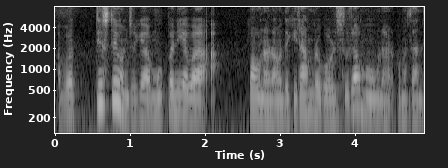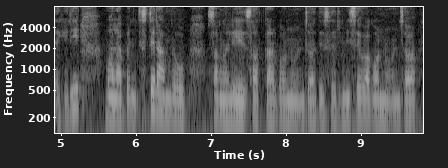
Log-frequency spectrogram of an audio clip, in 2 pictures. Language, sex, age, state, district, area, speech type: Nepali, female, 18-30, West Bengal, Darjeeling, rural, spontaneous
